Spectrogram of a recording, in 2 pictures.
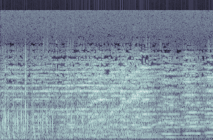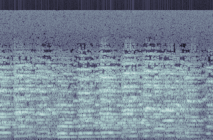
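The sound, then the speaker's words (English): Galloping hooves of two horses, one freshly saddled, racing toward town: a rapid, steady drumming that runs throughout under loud, sustained music. “Quickly, he saddled Scout, and with Silver in the lead, he started for town. Come on, Silver. Get him up, Scout.”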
